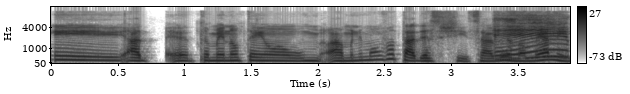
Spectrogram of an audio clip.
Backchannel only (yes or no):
no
